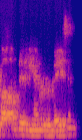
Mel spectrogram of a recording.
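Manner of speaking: usual speaking voice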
